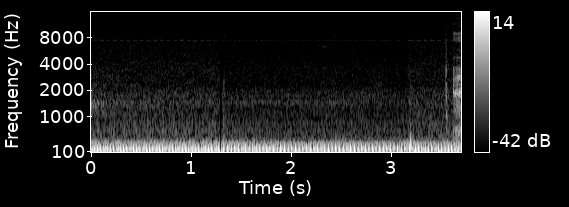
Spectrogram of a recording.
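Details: 2008 Toyota Yaris steady low even idle, no stumble or ticking, just a couple of brief clicks, after replacing the upstream O2 sensor for code P0031 (bank 1 sensor 1 heater circuit low); check engine light gone, rescan shows no faults.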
